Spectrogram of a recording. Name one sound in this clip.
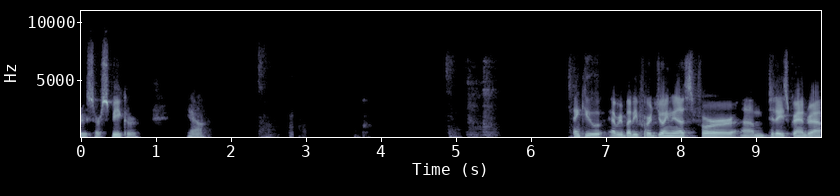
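A man speaks through a microphone in a lecture, pausing between phrases.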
